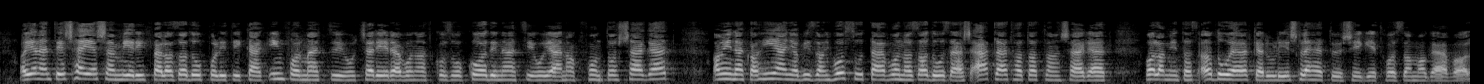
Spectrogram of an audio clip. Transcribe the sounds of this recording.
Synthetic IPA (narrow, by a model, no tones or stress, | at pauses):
ɒjɛlɛnt̪eːʃhɛjɛʃɛmːeːɾifɛlɒzɒd̪oːpo̞lit̪ikaːkiɱfo̞rmaːt̪sijoːt͡ʃɛɾeːɾɛvo̞nɒt̪ko̞zoːko̞ːrd̪inaːt̪sijoːjaːnɒkfo̞nt̪o̞ʃːaːɡaːt̪ | ɒminɛkɒɦijaːɲɒbizo̞ɲɦo̞sːuːt̪aːvo̞nɒzɒd̪oːzaːʃa̰ːt̪laːt̪hɒt̪ɒt̪lɒnʃaːɡaːt̪ | ʋɒlɒmin̪t̪ɒzɒ̰d̪oːɛlkɛɾyleːʃlɛɦɛt̪øːʃeːɡeːt̪ho̞zːɒmɒɡa̰ːvɒ̰l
